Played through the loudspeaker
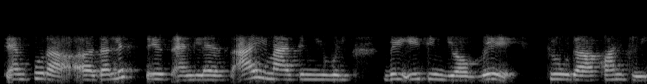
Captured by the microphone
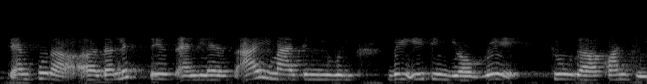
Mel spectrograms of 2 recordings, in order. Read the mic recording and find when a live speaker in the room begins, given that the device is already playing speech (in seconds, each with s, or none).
none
